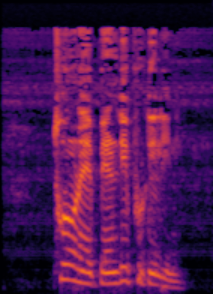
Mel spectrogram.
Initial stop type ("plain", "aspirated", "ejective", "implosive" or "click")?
aspirated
